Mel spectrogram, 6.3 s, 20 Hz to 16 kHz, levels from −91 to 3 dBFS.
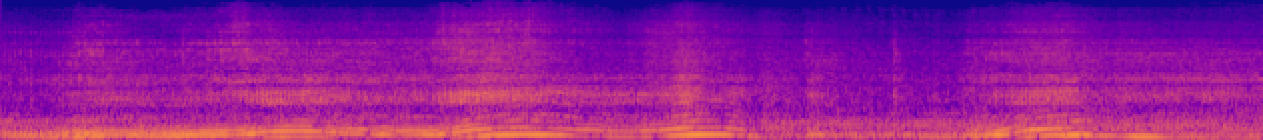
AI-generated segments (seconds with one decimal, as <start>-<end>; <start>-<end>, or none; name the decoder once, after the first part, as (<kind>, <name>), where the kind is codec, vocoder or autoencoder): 0.0-1.0 (vocoder, Vocos); 1.6-6.3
